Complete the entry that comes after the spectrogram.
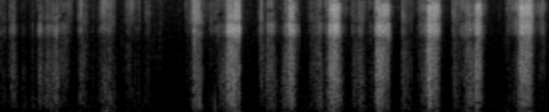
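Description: An orange plastic earpick scrapes inside the hole of a porous dried wheat gluten ring (fu) held in gloved hands. It makes a series of bright, dry scratching and crunching strokes that come in uneven bursts, with little low end.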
